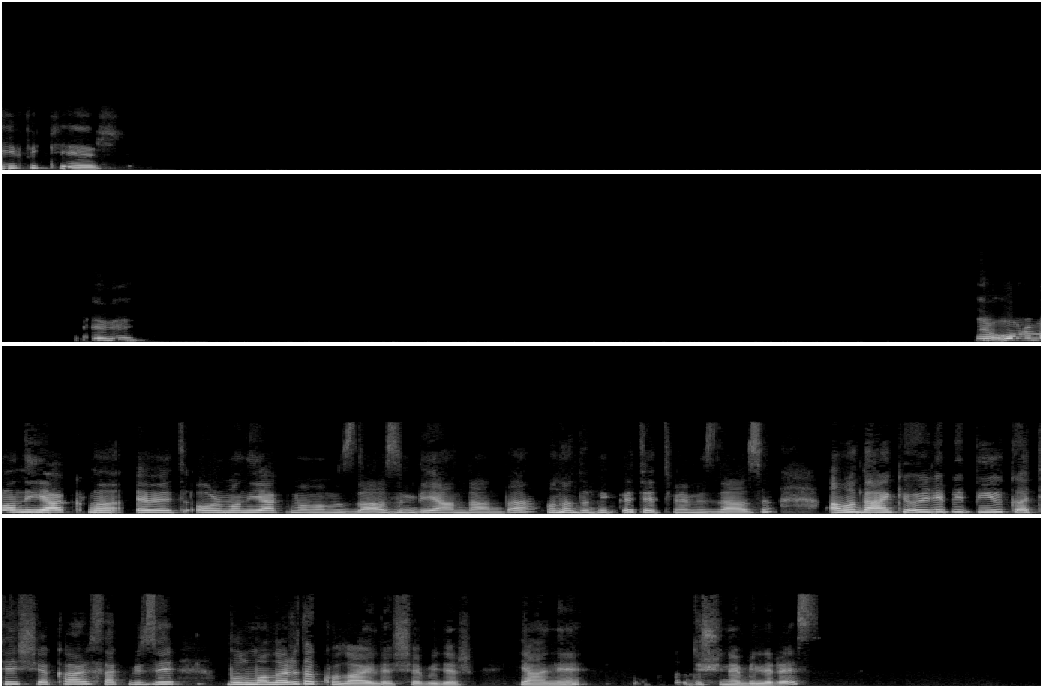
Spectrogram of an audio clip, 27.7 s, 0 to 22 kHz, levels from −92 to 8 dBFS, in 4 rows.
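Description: No technical faults are audible anywhere in the recording.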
